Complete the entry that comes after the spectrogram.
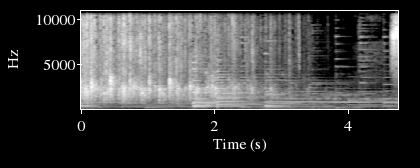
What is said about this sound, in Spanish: Un aplauso, sí, sí, podéis aplaudir.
